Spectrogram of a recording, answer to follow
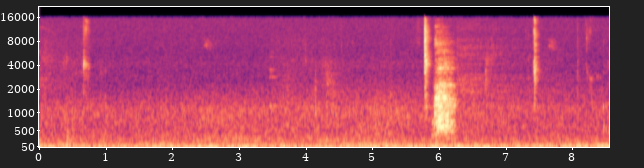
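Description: A man taking a drink of ale from a glass: one short breathy sip about six seconds in, with a couple of faint clicks over a steady low room hum.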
